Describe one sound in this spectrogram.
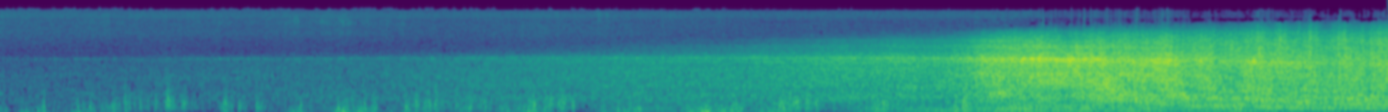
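A jet airliner's engines roar, growing steadily louder as it approaches and passes overhead.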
